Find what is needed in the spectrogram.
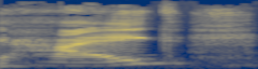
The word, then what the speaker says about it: hygge: So the Swedish use this term called hygge. I never know how to say it correctly. Hygge. It's H-Y-G-G-E.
